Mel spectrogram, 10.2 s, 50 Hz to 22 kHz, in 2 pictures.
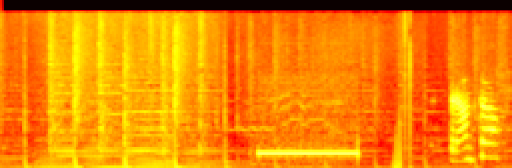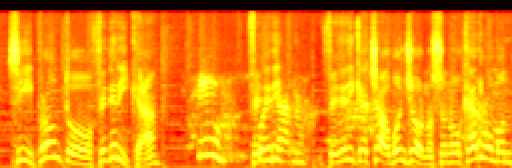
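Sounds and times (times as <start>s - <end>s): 
music: 0.0s - 10.2s
telephone ringing tone as a call connects: 2.6s - 3.6s
speech: 4.5s - 10.2s.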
